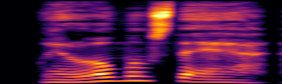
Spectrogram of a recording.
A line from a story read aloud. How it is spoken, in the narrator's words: she sighed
